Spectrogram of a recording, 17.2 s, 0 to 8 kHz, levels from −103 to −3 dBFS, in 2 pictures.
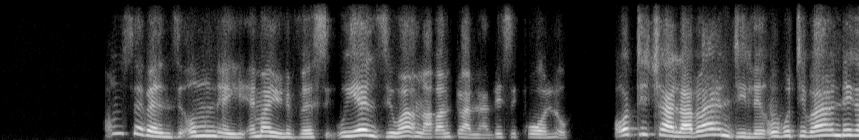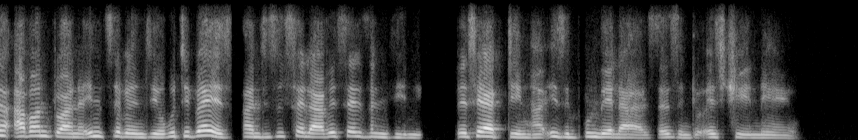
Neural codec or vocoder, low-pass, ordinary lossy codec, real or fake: codec, 16 kHz, 0.8 kbps, ZipCodec; 7.2 kHz; Opus, 16 kbps; fake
